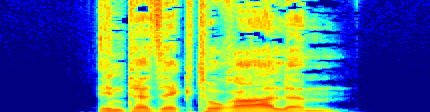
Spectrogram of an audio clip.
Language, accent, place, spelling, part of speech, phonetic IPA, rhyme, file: German, Germany, Berlin, intersektoralem, adjective, [ɪntɐzɛktoˈʁaːləm], -aːləm, De-intersektoralem.ogg
- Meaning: strong dative masculine/neuter singular of intersektoral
